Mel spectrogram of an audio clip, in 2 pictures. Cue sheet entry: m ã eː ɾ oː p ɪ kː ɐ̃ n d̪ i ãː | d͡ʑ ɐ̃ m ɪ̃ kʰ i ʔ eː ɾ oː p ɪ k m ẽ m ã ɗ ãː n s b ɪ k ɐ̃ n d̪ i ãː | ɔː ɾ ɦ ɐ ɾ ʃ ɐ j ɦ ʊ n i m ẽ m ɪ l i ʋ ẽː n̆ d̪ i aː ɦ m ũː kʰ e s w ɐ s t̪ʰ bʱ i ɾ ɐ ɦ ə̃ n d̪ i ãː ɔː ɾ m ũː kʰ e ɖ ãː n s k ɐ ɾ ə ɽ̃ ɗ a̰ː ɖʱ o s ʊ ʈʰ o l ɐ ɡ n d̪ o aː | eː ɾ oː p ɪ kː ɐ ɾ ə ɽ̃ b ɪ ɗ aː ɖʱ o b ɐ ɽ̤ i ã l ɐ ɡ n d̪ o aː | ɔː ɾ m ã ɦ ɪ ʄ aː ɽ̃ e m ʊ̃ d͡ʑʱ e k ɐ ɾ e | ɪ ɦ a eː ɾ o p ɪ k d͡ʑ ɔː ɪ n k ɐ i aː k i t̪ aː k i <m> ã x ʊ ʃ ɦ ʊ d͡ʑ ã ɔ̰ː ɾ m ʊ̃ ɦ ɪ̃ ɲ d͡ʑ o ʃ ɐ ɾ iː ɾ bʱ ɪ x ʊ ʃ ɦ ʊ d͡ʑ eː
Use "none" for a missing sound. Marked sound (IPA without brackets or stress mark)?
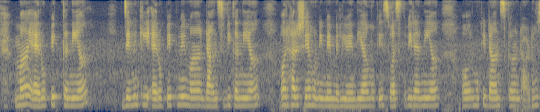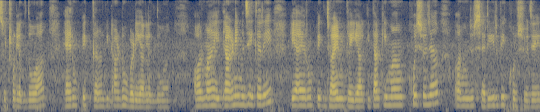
m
